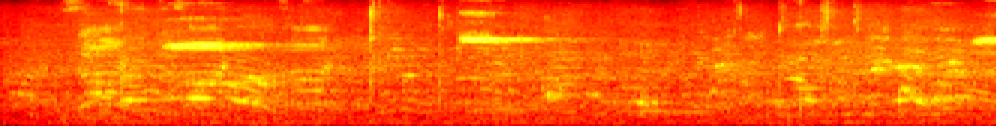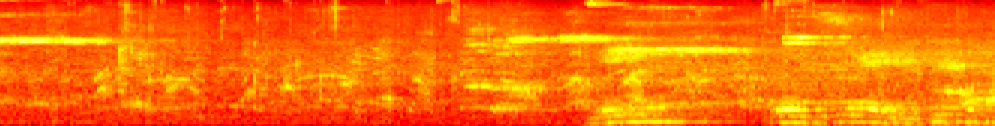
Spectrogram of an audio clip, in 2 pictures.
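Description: Shoes squeak sharply on a mat.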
